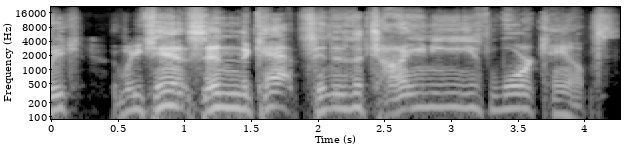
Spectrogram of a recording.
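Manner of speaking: high, very slow, drawn-out wrestling promo drawl. Joking about sending cats into war camps: Macho Man voice. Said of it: "you channeled fucking Macho Man".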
